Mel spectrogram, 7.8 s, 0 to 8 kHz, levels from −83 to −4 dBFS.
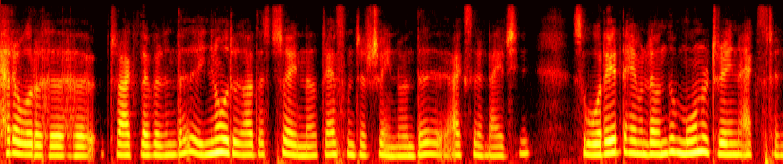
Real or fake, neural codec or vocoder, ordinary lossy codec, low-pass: fake; codec, 16 kHz in and 24 kHz out, 0.6 kbps, FocalCodec, streaming, 4096 codes; MP3, 48 kbps; 7.2 kHz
